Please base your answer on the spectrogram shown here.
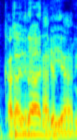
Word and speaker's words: Cagliari: The GL is silent, so Cagliari.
